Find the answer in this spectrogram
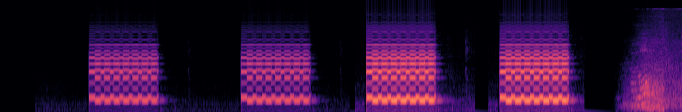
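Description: Electronic telephone ringing four times, each ring a fast warbling trill about a second long with a pause between; the last two rings are louder than the first two.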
